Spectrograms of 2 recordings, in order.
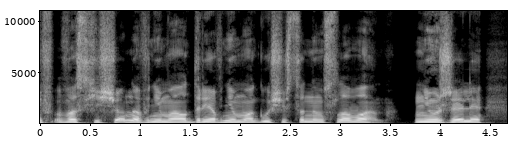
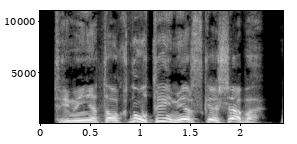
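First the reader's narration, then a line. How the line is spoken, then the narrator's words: Threatening yell. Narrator (Russian): заорал один из них, угрожая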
